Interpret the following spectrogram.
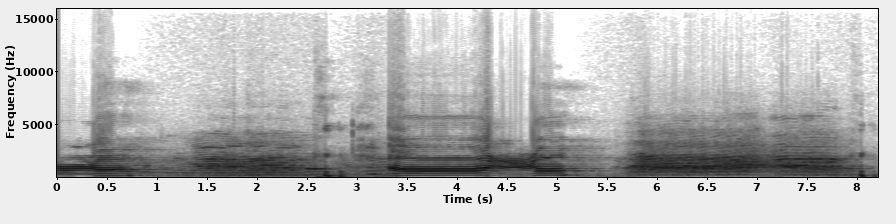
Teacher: maka Ain itu dia tertahan tapi suaranya tetap keluar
